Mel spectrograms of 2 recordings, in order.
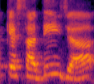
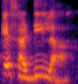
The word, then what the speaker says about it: quesadilla: Spanish is year okay Double L in Spanish is here so it's always when you're doing uh when you when you eat a quesadilla it's not quesadilla it's quesadilla okay so Amarillo color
